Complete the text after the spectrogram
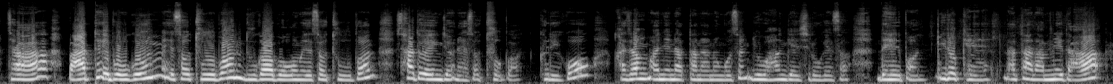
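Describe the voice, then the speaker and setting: A woman teaching a Bible study lecture, explaining steadily and often checking in with a questioning "eh?", and reading scripture verses aloud in a measured way. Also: a little high, darkish tone. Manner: explanatory, with frequent questioning "eh?" tags and restarts.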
